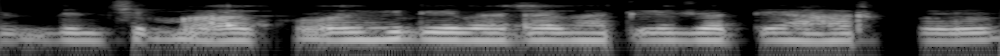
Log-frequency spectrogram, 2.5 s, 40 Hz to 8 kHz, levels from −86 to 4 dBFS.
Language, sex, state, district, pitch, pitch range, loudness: Marathi, female, Karnataka, Belgaum, 180 Hz, 175-180 Hz, -28 LUFS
